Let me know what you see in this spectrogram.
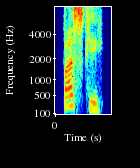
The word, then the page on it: passkey: Indian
